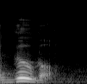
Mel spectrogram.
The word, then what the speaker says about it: googol: The largest number that we have, we have a number that is known as a googol. This is where we get the Google server from. But it's spelled G O O G O L.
